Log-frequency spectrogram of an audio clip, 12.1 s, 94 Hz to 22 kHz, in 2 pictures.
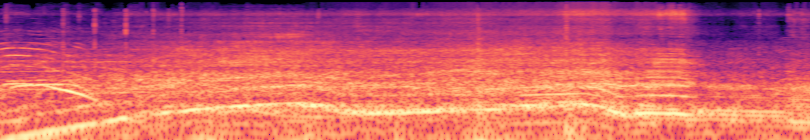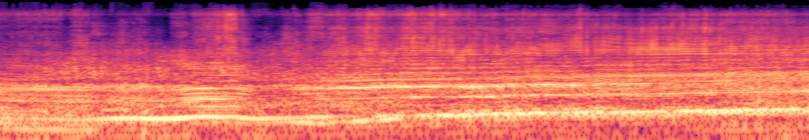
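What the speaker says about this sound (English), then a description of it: "Who's ready to see some good side-by-side racing?" Nissan 370Z and Corvette ZR1 racing side by side at a spectator drag strip, Freedom Factory, two loud engines revving and accelerating with rising pitch, close and sustained, a brief tire squeal, crowd noise beneath.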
